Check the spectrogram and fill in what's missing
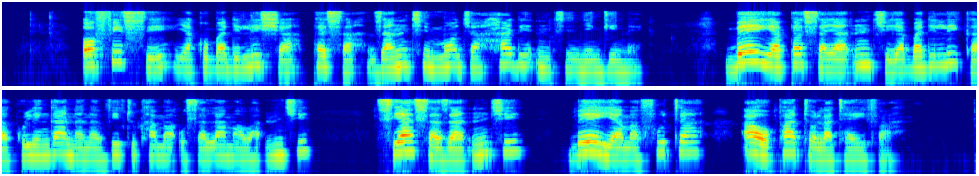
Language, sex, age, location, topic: Swahili, female, 36-49, Kisumu, finance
